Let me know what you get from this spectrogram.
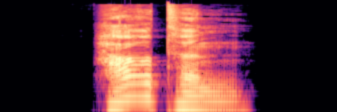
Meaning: inflection of harren: 1. first/third-person plural preterite 2. first/third-person plural subjunctive II
- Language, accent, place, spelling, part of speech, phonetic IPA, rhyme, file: German, Germany, Berlin, harrten, verb, [ˈhaʁtn̩], -aʁtn̩, De-harrten.ogg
